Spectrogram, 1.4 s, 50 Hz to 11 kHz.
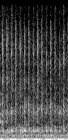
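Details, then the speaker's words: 2000 Honda Civic coupe with 233,350 miles that sat about two years: sharp, regular knocking about nine times a second over a steady idle. A bottom-end knock; it needs a new bottom end. "That sounds terrible. That's how we got it for so cheap. Needs a new bottom end."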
